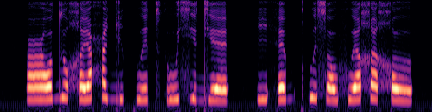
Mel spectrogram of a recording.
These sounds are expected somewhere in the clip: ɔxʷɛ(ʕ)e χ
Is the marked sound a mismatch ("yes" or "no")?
yes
